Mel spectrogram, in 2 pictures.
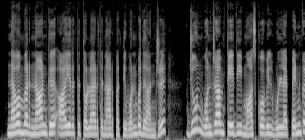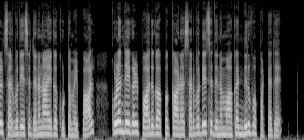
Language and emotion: Tamil, neutral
